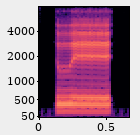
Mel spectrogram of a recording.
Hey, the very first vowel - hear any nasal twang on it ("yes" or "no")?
no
